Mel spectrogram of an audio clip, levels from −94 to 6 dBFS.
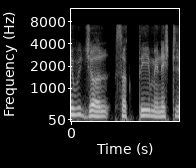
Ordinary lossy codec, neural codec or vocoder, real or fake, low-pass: none; codec, 16 kHz, 1 kbps, X-Codec, HuBERT features, trained on LibriSpeech; fake; 7.2 kHz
